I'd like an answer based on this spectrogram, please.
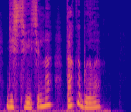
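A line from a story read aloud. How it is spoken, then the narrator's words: Calm reply. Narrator (Russian): Миссис Лестрендж спокойно ответила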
